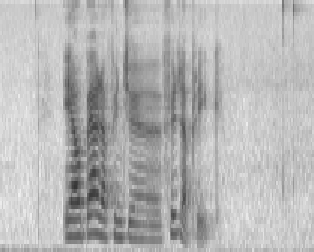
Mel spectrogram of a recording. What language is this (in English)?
Faroese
